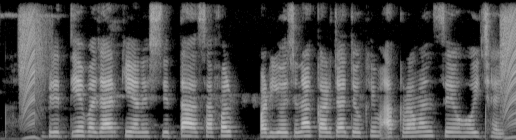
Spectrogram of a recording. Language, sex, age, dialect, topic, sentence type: Magahi, female, 18-24, Western, agriculture, statement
